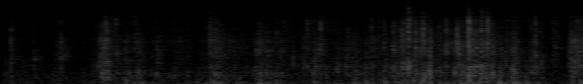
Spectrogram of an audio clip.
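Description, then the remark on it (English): Continuous crinkling and rustling of sheets of typed notes being shuffled and handled, with irregular bursts of crisp crackle over about three seconds and no voices. “That is not him just ruffling some paper.”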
